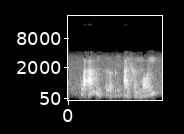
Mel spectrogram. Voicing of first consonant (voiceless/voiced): voiceless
